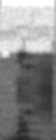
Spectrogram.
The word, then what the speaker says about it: was: The word was is normally pronounced whiz in speech, and so it should be in song.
